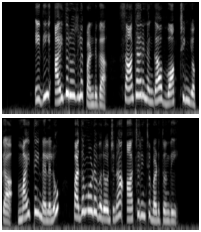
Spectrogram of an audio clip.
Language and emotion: Telugu, neutral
